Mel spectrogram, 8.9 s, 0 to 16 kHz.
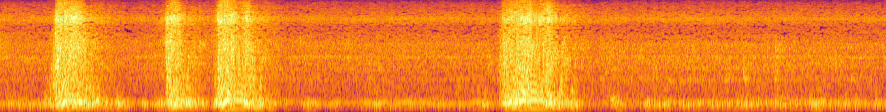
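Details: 2008 Yamaha R1 with common faulty starter motor buzzing, freed by rocking the bike in gear; once started, the engine idles steadily in neutral with four quick throttle blips rising and falling cleanly, engine cold.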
